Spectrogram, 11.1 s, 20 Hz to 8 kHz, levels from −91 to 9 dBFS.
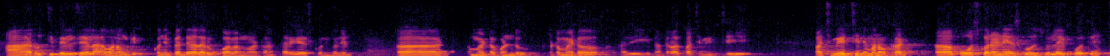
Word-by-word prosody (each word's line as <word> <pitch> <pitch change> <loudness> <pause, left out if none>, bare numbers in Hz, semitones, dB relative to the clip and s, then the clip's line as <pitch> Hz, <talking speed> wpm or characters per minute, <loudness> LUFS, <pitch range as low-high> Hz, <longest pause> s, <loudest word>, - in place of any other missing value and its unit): ఆ - - +5 0.2
రుచి 125 +5 -2
తెలిసేలా 135 -1 +4
మనం 195 - +1
కీ - - -3 0.2
కొంచెం 130 -1 -5
పెద్దగా 125 +1 +3
తరుక్కోవాలన్నమాట. 95 -1 -2 0.2
తరిగేసుకొని 125 +6 -3
కొంచెం 130 -3 -8 0.5
ఆహ్, 115 0 +4 0.3
టమాటో 110 -1 -3
పండు 105 -1 -2 0.4
టొమాటో 110 -1 0 0.4
అది - - -5 0.2
దాని 110 0 -14
తర్వాత 115 0 -1
పచ్చిమిర్చి, 110 - -7 0.8
పచ్చిమిర్చిని 195 +7 +3
మనం 210 +2 +4
కట్ 130 +1 +2 0.3
ఆహ్, 130 +1 +6
కోసుకొనైనా 155 +5 +4
ఏసుకోవచ్చు. 125 -3 0
లేకపోతే 150 +6 +2
125 Hz, 135 wpm, -22 LUFS, 115-150 Hz, 0.8 s, ఆహ్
